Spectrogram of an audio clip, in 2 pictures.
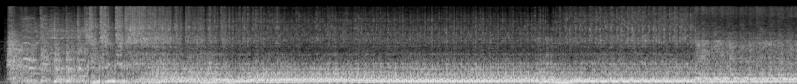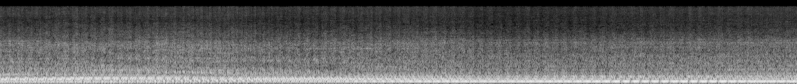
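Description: GM LS1 V8 swapped into a Mazda RX-7 cold-starting through a half-built custom exhaust. It catches right at the start with a brief flare, then settles into a steady, loud idle whose note shifts slightly about seven seconds in.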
